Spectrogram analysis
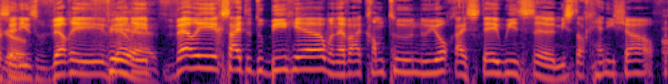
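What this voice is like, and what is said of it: Put-on French accent. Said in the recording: “That whole little French thing you did”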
